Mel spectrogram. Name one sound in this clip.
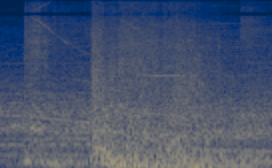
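A car crashes into another car with a loud metallic crunch.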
